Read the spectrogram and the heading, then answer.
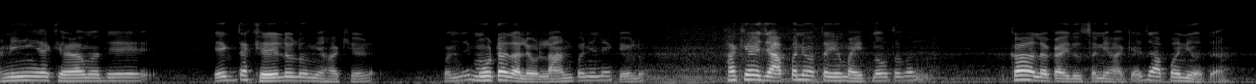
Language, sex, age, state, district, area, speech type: Marathi, male, 18-30, Maharashtra, Ahmednagar, rural, spontaneous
